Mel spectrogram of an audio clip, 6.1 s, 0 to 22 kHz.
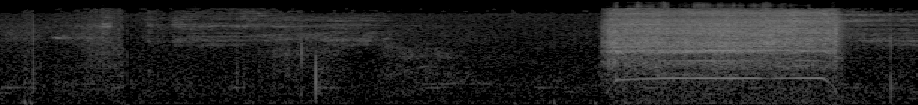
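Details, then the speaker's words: Endoscopic removal of recurrent biopsy-proven inverted papilloma, left nasal cavity, in a 43-year-old man with prior surgeries: surgical drill removing a bony projection, high-pitched whine about 1.5 seconds, surgeon demanding irrigation. "see I'm drilling away this entire projection I need irrigation come on I want this irrigation man"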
